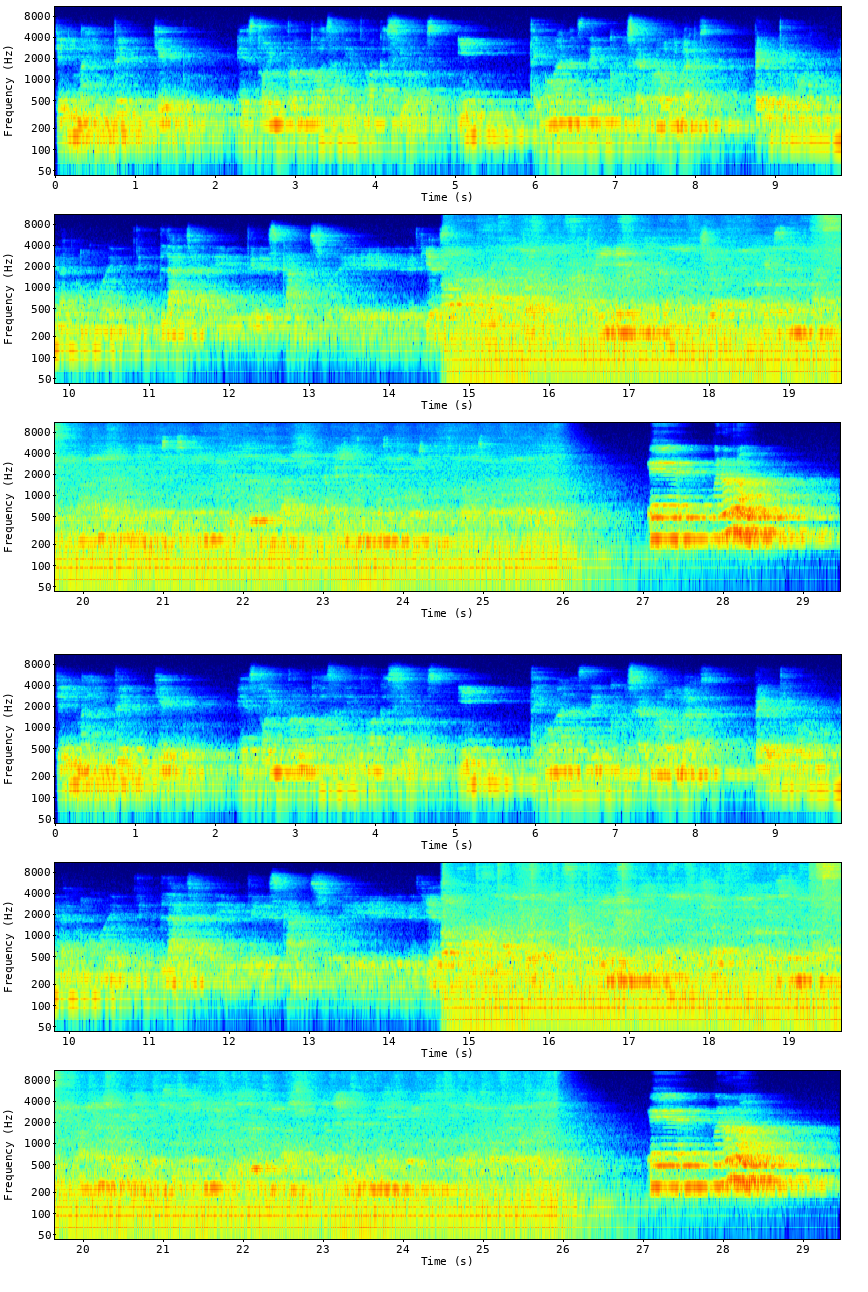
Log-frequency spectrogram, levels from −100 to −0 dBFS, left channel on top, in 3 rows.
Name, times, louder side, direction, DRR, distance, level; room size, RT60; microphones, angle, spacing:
voice 1, 0.0-1.0 1.2-1.5 2.3-4.7 5.0-5.3 5.9-8.2 8.7-25.2, equal, 80° left, -3 dB, 1.0 m, -35 dB
sound 1, 14.6-26.0, right 2 dB, 45° right, 0.5 m, -34 dB
voice 2, 27.0-27.5 27.9-28.4, left 1 dB, 50° left, -6 dB, 0.9 m, -23 dB
6.6 x 5.6 x 2.5 m, 2.6 s
head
